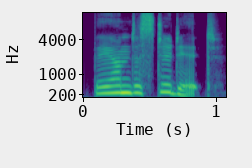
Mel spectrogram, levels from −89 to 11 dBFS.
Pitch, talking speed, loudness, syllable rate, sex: 255 Hz, 170 wpm, -14 LUFS, 5.6 syllables/s, female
